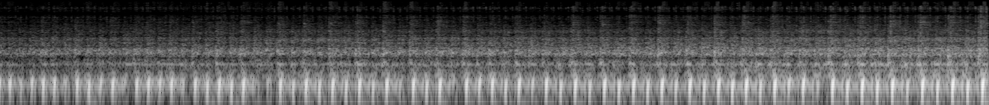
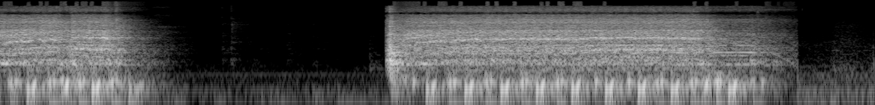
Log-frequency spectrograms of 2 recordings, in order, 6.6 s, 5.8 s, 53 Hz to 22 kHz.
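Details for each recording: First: Honda GX200 clone kart engine, carb jet drilled up to a 77 bit with good throttle response, unloaded: crisp, even single-cylinder beat picking up smoothly with throttle and holding steady without stumbling; normal running. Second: Honda GX200 clone single-cylinder engine clamped to a table stand, choke on, first start after build; catches, runs briefly and dies, restarts and fades again, lean; needs rejetting.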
